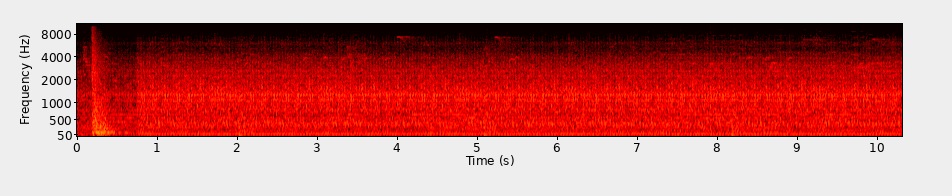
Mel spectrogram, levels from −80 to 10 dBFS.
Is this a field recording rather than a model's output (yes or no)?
yes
